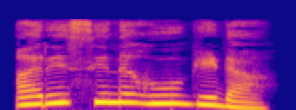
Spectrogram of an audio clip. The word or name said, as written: ಅರಿಸಿನಹೂಗಿಡ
